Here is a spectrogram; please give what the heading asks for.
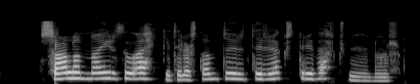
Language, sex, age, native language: Icelandic, male, 11, Icelandic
